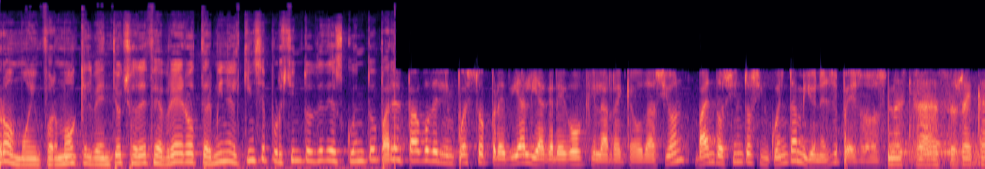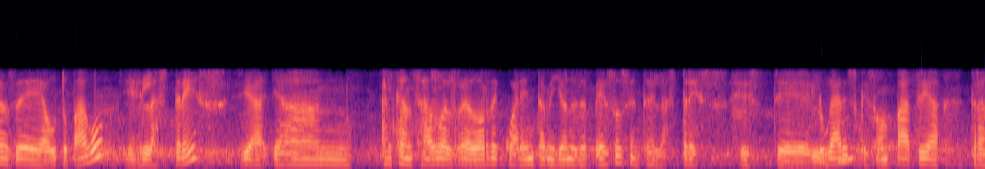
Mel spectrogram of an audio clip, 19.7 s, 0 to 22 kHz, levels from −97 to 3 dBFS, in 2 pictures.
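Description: At 3.94 s the sound abruptly turns dull and boxy and stays that way to the end, with no gap at the change and little shift in loudness. This is likely an input switched to a poorer device: the new capture path passes a narrower band, so nothing above 3.8 kHz survives. On a spectrogram the upper region goes empty along a hard horizontal edge from that moment, with a faint new noise floor far below the signal.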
